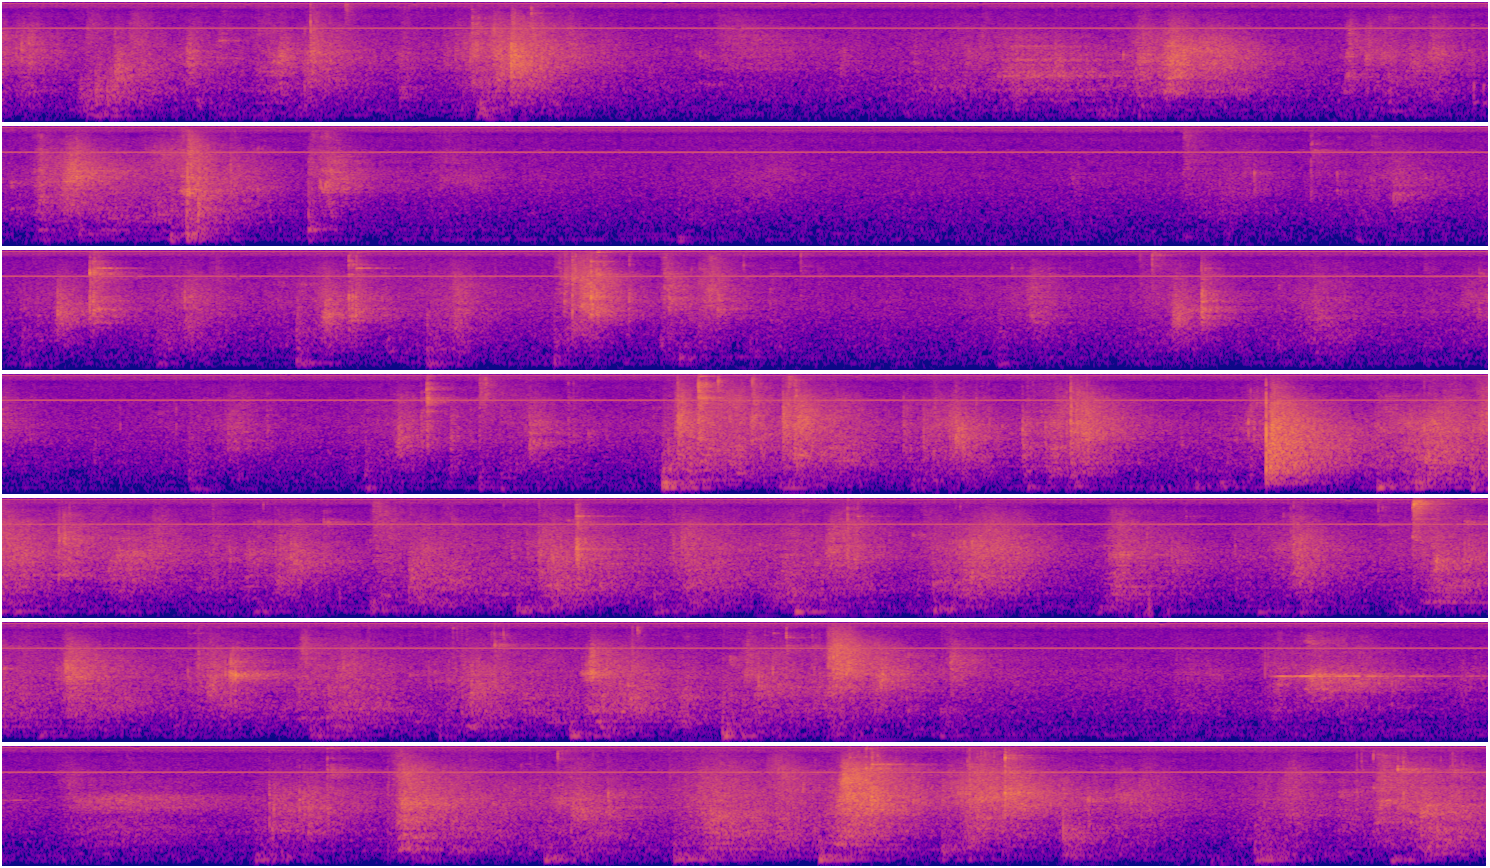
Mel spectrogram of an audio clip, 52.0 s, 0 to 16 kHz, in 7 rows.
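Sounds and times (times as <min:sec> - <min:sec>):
footsteps on hard floor: 0:00.0 - 0:09.3, 0:13.4 - 0:18.7, 0:19.8 - 0:22.5, 0:23.1 - 0:42.1, 0:45.8 - 0:52.0.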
